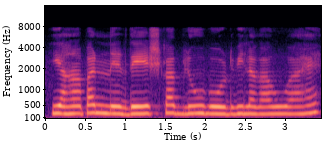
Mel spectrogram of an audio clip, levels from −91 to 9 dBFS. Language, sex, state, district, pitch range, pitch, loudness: Hindi, female, Madhya Pradesh, Bhopal, 230-240 Hz, 230 Hz, -14 LUFS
